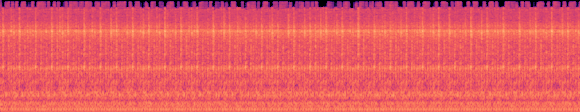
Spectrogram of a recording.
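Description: Steady diesel idle with a regular knock, about three per second, riding over the clatter; it points to an internal knock, cause not yet found.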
